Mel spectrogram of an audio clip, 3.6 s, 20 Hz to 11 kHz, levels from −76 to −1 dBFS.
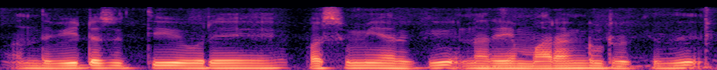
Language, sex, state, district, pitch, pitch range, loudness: Tamil, male, Tamil Nadu, Nilgiris, 120 Hz, 115-120 Hz, -15 LUFS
